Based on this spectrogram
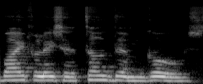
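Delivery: ordinary delivery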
